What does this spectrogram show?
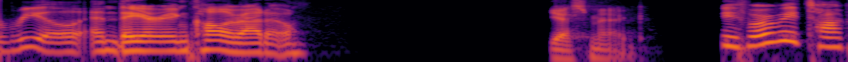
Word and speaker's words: Colorado: all it's we're all in agreement that she's Colorado. wrong, right? Okay, Colorado. Soft A. Colorado. Long A. Colorado.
